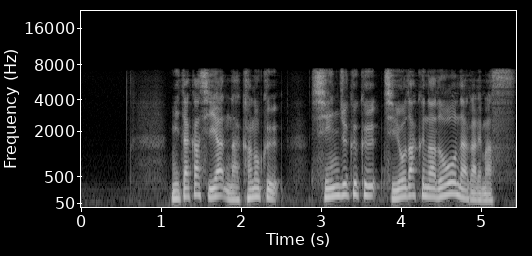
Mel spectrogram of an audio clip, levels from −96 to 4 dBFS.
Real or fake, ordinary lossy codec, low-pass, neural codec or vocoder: fake; none; 7.2 kHz; autoencoder, 48 kHz, 32 numbers a frame, DAC-VAE, trained on Japanese speech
